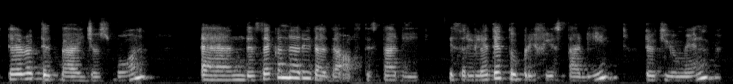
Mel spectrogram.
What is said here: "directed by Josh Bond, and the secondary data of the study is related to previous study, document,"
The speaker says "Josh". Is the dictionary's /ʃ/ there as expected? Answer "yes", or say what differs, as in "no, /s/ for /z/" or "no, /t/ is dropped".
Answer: no, /s/ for /ʃ/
